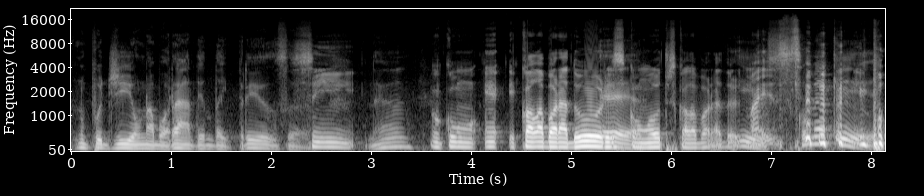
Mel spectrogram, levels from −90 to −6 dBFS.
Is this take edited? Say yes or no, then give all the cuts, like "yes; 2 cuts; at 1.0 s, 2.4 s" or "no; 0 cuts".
no; 0 cuts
